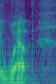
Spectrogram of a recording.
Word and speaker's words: WEP: WEP, or wired equivalent privacy, and it's pronounced WEP, and that's what you'll, in industry, you'll hear somebody say WEP.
